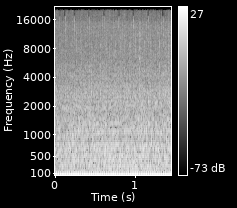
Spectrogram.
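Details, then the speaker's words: Project vehicle first run after 2.5 years of rebuild, ECU not yet talking to transmission module: low steady rumble, even idle without knocks or stumbles; healthy engine, though a separate clicking noise is noted. "Yeah, that's a healthy motor."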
